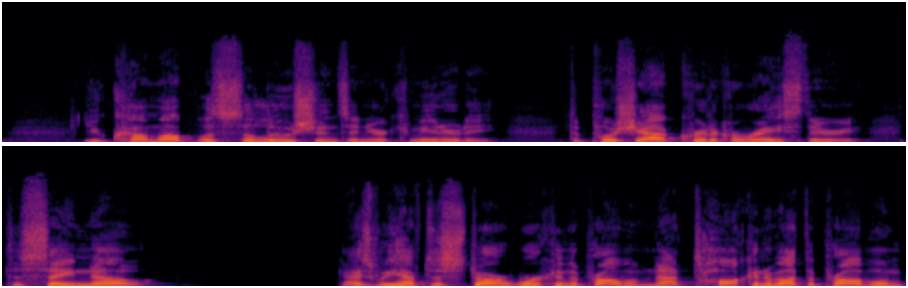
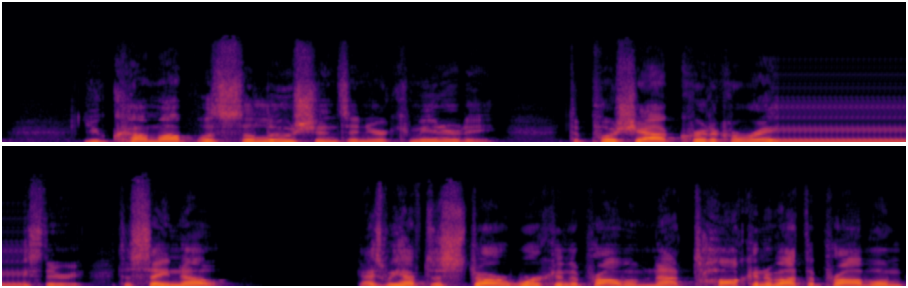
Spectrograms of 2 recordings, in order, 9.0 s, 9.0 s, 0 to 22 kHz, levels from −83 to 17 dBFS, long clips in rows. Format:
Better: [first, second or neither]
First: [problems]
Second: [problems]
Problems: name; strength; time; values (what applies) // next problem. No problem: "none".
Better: first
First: none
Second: audio freezing; at 4 s for 1 s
